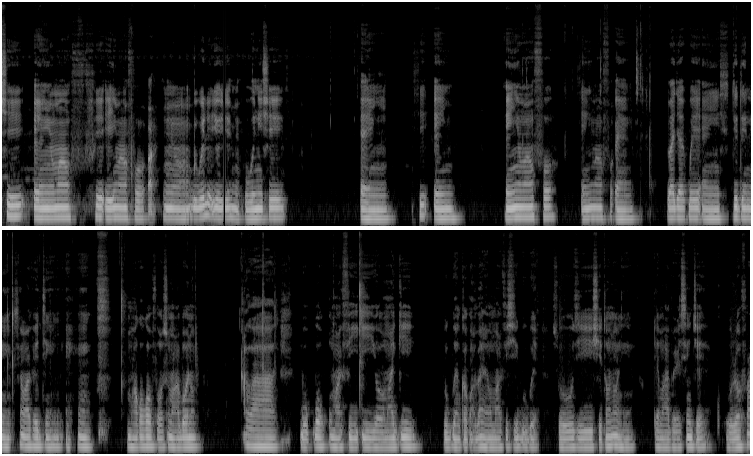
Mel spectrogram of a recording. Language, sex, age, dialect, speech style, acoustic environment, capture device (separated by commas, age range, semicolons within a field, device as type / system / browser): Yoruba, male, 18-24, Nigeria - Ibadan, relaxed, silence; nature, desktop / Linux / Chrome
